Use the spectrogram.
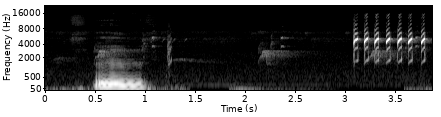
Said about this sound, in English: It's very squeaky, kind of melodic. It sounds a very small frog. It sounds like it's a small frog that lives in the trees and has a waxy skin. It's from Brazil, yeah? Yeah, endemic to Brazil.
